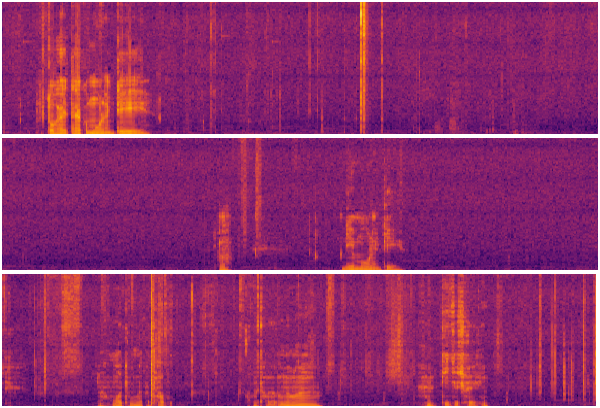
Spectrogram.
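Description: Plastic parts click and rattle softly.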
